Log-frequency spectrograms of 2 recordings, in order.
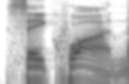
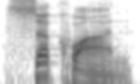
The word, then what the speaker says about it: Saquon: It's Saquon, not Saquon.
